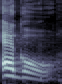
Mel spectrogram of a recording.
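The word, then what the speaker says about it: ἐγώ: gamma Omega eg long o we anglicize the pronunciation and say ego the Greek is ego so the ego is the AI as in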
